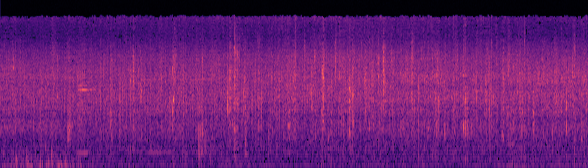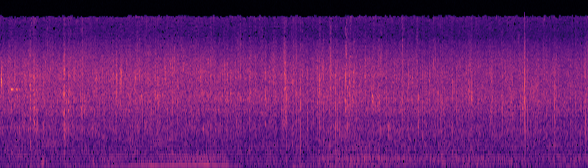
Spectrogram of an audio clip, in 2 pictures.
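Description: Steady rain falling, with scattered raindrop ticks throughout. A low hum swells briefly about two-thirds of the way through.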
